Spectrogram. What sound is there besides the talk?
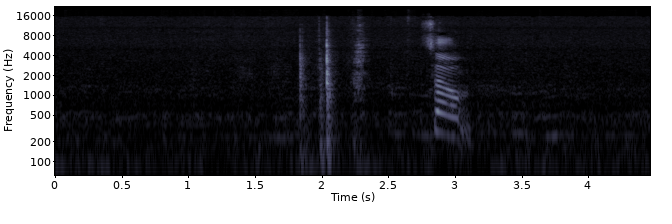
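honey bees buzzing around hives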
